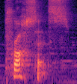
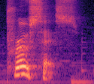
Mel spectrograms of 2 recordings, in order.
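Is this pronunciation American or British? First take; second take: American; British. First: It is said in American English. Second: It is said in British English.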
